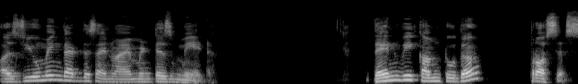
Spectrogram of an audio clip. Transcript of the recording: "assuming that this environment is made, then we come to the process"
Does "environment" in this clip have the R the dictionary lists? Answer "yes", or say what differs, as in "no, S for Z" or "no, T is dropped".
no, R is dropped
